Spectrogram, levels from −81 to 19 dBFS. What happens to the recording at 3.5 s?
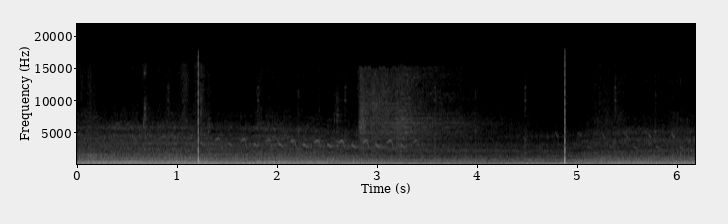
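Nothing goes wrong at 3.5 s; the audio plays through that moment intact, with no dropout, click, glitch or other fault.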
